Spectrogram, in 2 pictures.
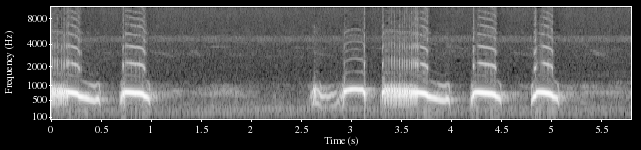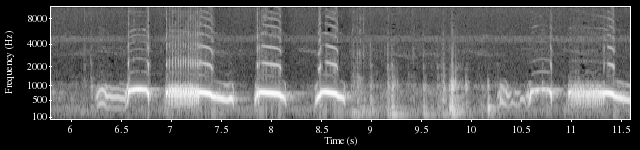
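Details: Male spotted dove at breeding age calling a female to mate: a busy run of short hooked cooing notes mixed with longer wavering coos, repeated quickly over about eleven seconds, brief low rumble near the end.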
